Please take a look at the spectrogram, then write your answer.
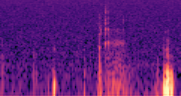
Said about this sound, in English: burp number five or six or whatever.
